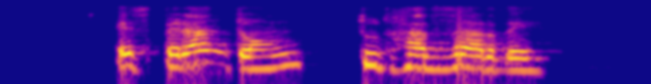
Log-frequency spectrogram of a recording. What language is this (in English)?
Esperanto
